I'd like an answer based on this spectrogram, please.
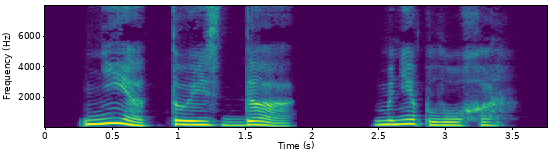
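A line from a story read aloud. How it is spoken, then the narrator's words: Strained, forced out. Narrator (Russian): выдавила из себя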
